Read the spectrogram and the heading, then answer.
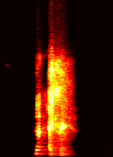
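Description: A single sharp sneeze bursts out, a quick breathy catch followed by the forceful explosive release, with silence on either side.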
